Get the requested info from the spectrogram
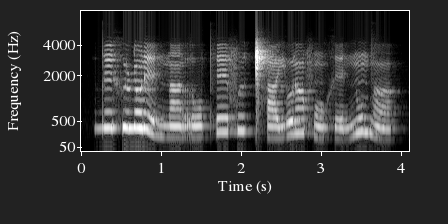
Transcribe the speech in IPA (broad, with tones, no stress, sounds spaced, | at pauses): d̪ e˥ x ʉ˥ ɳ ɐ̃˥ ɾ e˩ nː ã˩ r o˩ t̪ʰ e˥ f ɨ˥ ǁʰ a˩ j ɵ˥ ɾ ɐ̃˥ f õ˩ x e˩ nː ũ˥ d̪ ɐ̃˩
